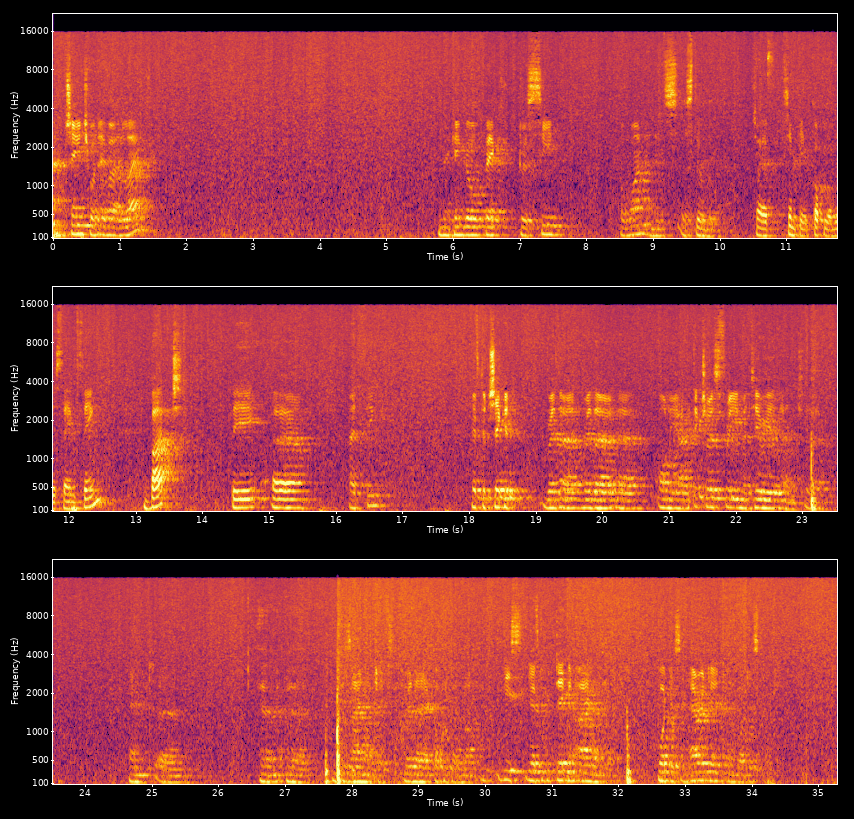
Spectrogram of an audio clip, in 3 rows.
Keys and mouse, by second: 1.6-3.5 super+drag, 3.8-5.2 super+right drag, 4.6-8.9 super+drag.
